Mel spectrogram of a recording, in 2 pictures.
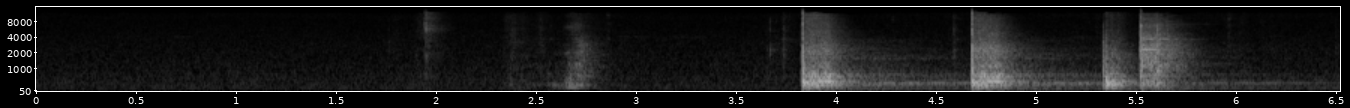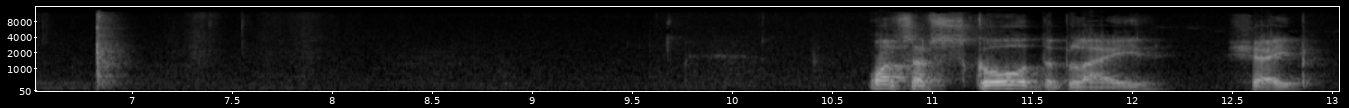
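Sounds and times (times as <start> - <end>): hammer knocking on knife blade: 3.8 - 5.9.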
